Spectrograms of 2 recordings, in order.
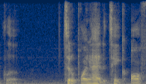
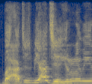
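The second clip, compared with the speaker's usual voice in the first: hyped up; 7 semitones higher, 9 dB louder than usual. Real, not acted. Hyped boasting about club game.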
